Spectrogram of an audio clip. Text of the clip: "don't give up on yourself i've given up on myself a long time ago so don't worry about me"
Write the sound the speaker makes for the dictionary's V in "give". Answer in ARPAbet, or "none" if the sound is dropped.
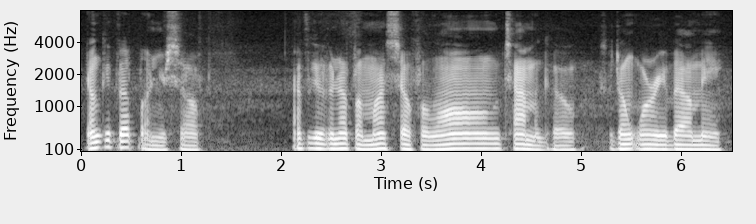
P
